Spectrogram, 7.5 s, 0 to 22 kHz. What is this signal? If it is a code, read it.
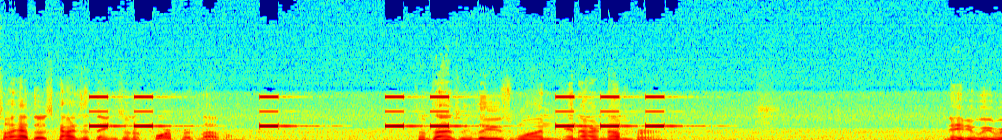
Beep code, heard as a piezo beeper, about 2250 Hz, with room echo and speech in English. 2-1-2-3. In Phoenix BIOS tables: ROM copyright notice check failure.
